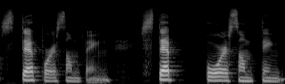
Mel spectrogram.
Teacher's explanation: step 뒤에 모음 소리 or가 왔잖아요. 이럴 때에도 P가 연음되면 약간 된 소리가 납니다.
